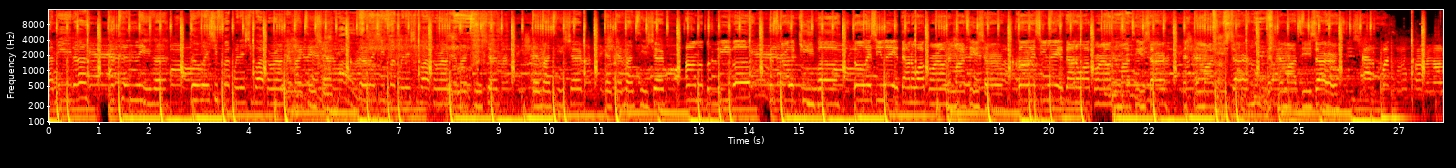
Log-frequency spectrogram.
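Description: A hip-hop song plays loudly and steadily, with a booming bass line pulsing in a regular rhythm beneath crisp hi-hat ticks and layered melodic tones, no talking over it.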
